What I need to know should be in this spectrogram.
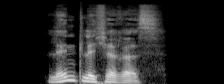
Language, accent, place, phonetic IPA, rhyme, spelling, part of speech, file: German, Germany, Berlin, [ˈlɛntlɪçəʁəs], -ɛntlɪçəʁəs, ländlicheres, adjective, De-ländlicheres.ogg
- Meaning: strong/mixed nominative/accusative neuter singular comparative degree of ländlich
